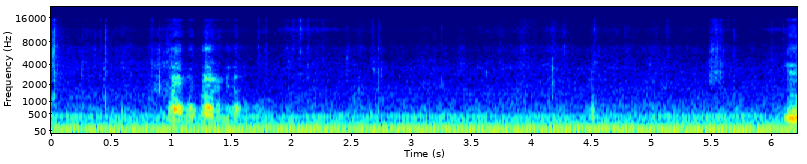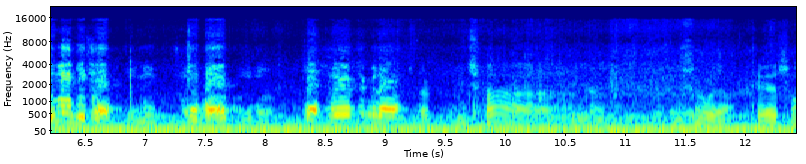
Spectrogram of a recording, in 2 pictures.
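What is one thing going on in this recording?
Men talk nearby in a crowd.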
